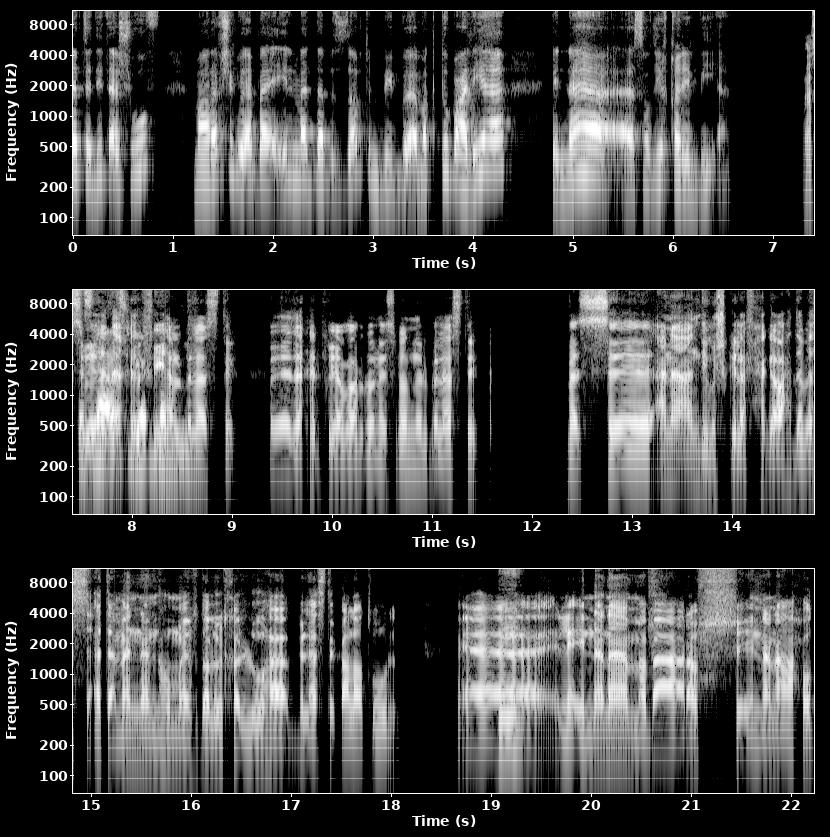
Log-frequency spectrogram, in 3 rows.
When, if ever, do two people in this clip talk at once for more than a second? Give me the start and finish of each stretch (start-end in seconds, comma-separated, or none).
7.5-8.8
